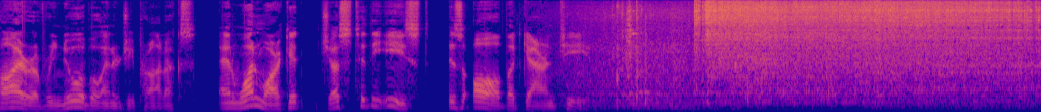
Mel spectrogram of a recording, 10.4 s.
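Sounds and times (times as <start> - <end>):
speech: 0.0 - 6.2
freshly struck euro coins clattering from a mint machine in Berlin into a sorter: 6.9 - 10.4.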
